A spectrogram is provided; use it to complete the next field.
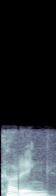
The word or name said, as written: cutting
